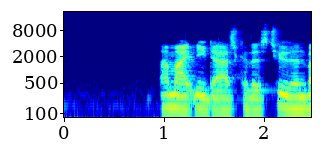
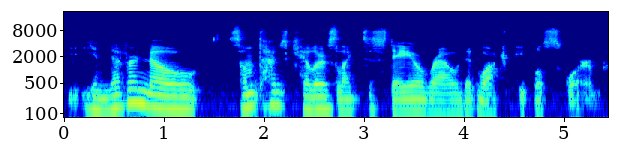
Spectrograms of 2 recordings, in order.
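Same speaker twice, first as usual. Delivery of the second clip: leaning in close, hushed and softer; creepy whisper; 11 dB quieter than usual. Acted. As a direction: drop to a sinister confidential murmur. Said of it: "creepy thing to whisper to someone".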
